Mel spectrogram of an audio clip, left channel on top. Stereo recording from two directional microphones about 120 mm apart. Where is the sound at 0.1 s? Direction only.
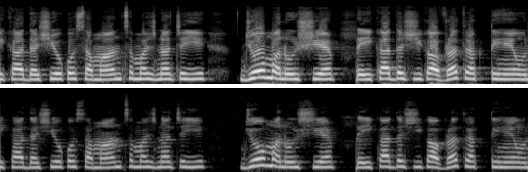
50° left (ahead or behind).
